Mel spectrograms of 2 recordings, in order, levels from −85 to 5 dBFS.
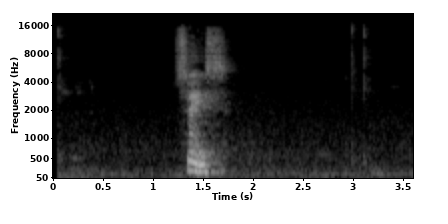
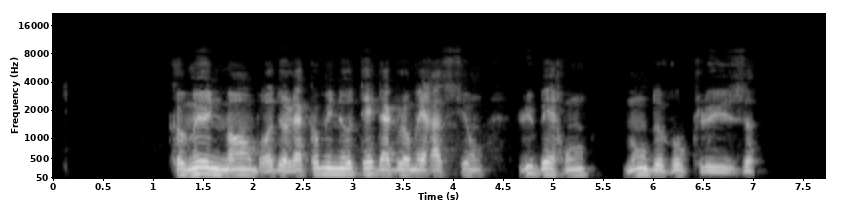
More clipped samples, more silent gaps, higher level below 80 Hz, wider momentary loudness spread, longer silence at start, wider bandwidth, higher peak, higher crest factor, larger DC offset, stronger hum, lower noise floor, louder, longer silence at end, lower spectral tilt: neither; neither; about the same, -68 dBFS vs -68 dBFS; first, 27 LU vs 12 LU; about the same, 1.2 s vs 1.2 s; first, 16.5 kHz vs 7.2 kHz; second, -12 dBFS vs -2 dBFS; first, 24 dB vs 16 dB; neither; neither; second, -61 dBFS vs -84 dBFS; second, -29 LUFS vs -17 LUFS; first, 1.85 s vs 0.7 s; second, -3.5 dB/octave vs -8.5 dB/octave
